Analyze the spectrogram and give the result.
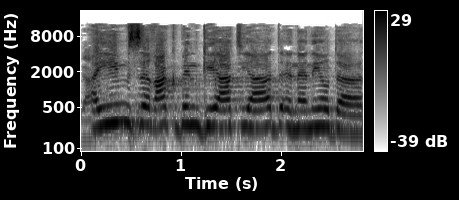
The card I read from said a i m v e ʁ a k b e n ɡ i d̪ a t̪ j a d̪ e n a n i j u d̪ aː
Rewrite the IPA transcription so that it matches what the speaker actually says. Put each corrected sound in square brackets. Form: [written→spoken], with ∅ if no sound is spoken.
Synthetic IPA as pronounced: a i m [v→z] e ʁ a k b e n ɡ i [d̪→∅] a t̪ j a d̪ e n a n i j [u→o] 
